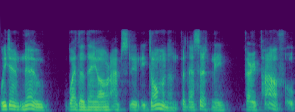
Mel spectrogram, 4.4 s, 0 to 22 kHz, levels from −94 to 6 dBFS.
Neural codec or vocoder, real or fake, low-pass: codec, 16 kHz, 8 kbps, FreqCodec, smaller model; fake; 7.2 kHz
